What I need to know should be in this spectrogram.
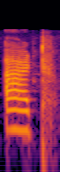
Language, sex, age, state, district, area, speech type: Hindi, female, 30-45, Uttar Pradesh, Sonbhadra, rural, read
